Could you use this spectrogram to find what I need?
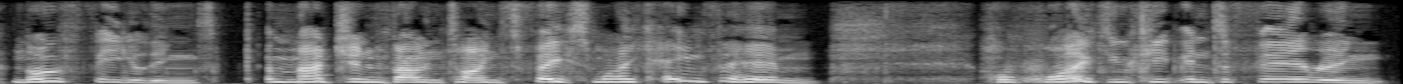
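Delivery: high, loud, anguished tirade; distraught screaming. A narrator's reading. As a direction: rail at him in furious despair. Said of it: "screamed Hester".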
